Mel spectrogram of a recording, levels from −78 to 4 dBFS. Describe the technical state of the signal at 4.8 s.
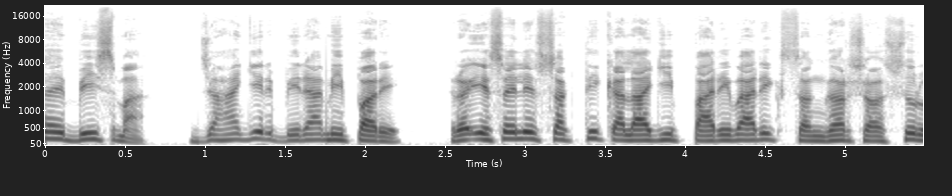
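At 4.8 s the speech signal is intact, with no audible fault at that moment.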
